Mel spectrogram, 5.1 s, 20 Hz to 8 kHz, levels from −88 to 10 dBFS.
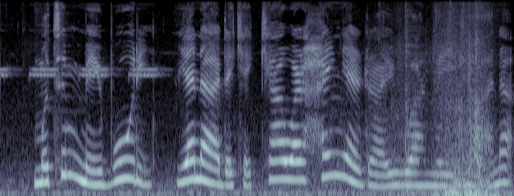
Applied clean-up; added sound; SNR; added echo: none; Train; 10 dB; none.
